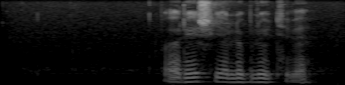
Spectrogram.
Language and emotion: Russian, neutral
